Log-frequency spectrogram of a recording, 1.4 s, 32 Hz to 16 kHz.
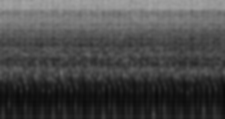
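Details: Yanmar TK486 2-liter four-cylinder diesel, injector lines open and leaking fuel: steady, even diesel clatter at idle with a slight turbo-like whistle, no misses or knocks. Healthy running engine.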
